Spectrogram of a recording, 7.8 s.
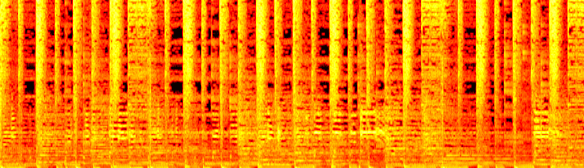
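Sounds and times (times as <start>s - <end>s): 
disco music: 0.0s - 7.7s.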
